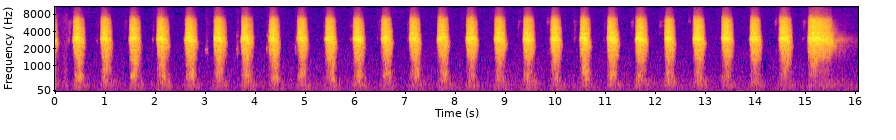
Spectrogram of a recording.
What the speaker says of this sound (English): Take a slow, steady inhale. Powerful exhale.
